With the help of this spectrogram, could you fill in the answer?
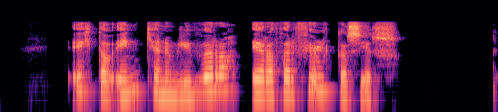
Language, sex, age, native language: Icelandic, female, 20-29, Icelandic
